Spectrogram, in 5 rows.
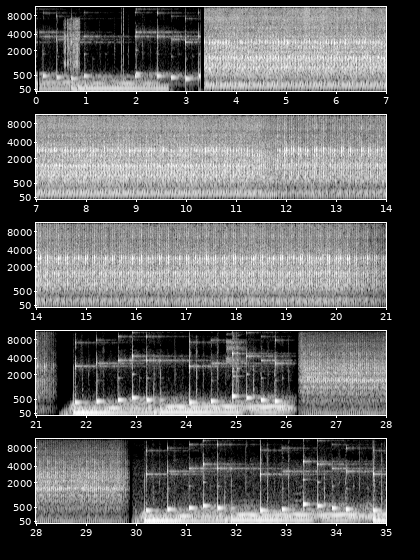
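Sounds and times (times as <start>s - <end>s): engine idling: 3.4s - 21.5s, 26.2s - 29.9s.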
